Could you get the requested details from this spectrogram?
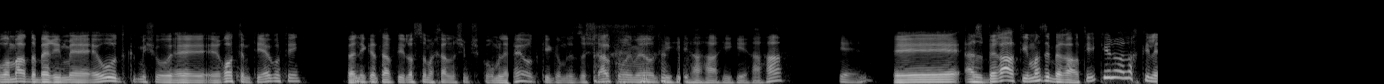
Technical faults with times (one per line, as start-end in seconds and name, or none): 5.07-5.35 lost AMR speech frames
6.80-6.87 lost AMR speech frames
11.57-13.85 audio dropout to a faint residue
